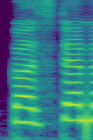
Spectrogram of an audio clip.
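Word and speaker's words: custom: ठीक है, कस्टम लिखिए, यहाँ पे आपको सी के बाद यू नजर आ रहा ना, सी के बाद अगर आपका यू नजर आए तो आपको उसका कॉ में प्रोनाउंसिएशन करना है, हम बोलेंगे कस्टम, ठीक है, कस्टम।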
